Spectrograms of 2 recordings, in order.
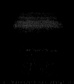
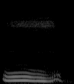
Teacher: s is a voiceless sound made with the vocal folds held open, and z is a voiced sound where we vibrate the vocal folds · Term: voiced and voiceless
